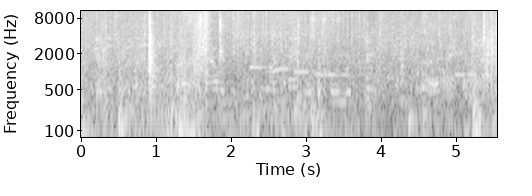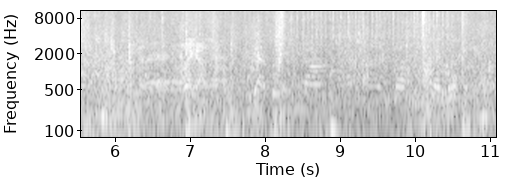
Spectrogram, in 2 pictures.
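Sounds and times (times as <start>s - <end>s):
boat noise: 0.0s - 11.0s
people talking and calling out: 0.0s - 11.0s.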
